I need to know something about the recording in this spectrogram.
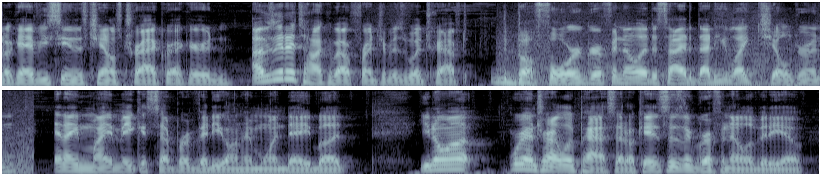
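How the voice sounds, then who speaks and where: A man talks through a video essay in a mid-pitched voice. He is casual, sardonic and sweary, with faint music underneath. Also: fast, fairly bright tone. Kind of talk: casual, jokey video commentary. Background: faint background music.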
